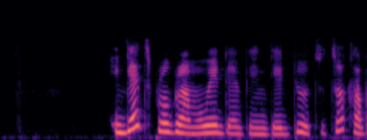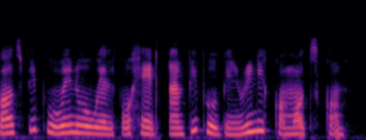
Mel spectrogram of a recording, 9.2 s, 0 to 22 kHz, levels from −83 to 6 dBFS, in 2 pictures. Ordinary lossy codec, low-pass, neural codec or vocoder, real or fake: Opus, 32 kbps; 7.2 kHz; none; real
